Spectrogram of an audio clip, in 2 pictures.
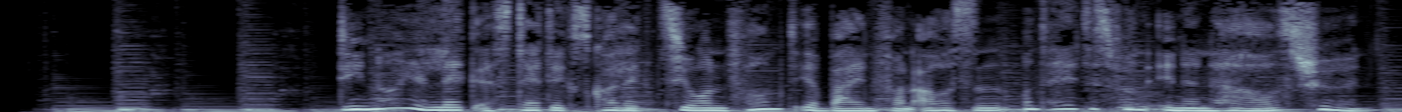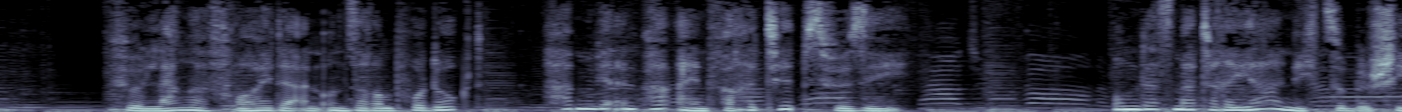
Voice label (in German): Anleitung; Falke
